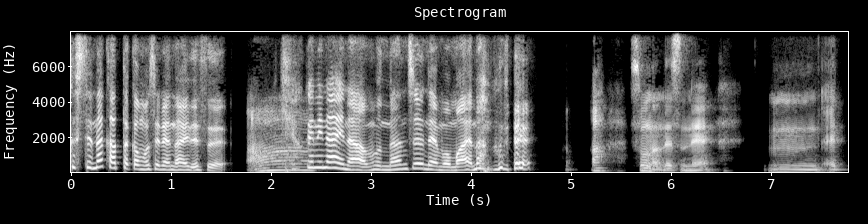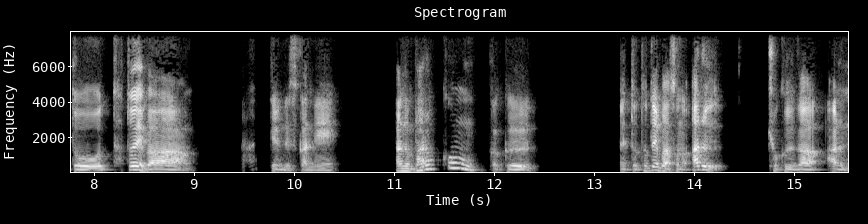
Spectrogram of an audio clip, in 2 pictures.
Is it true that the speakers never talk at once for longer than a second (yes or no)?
yes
